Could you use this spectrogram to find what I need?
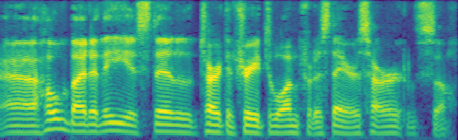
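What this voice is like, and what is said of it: Speaks with a distinctive accent. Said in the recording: “love your accent”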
